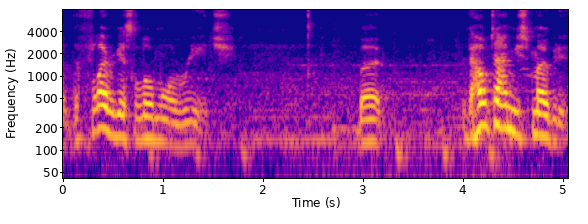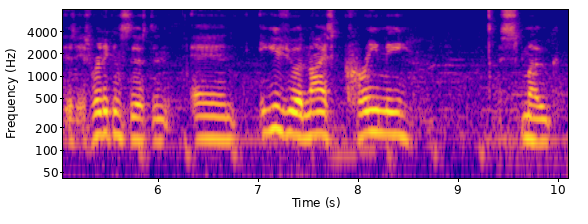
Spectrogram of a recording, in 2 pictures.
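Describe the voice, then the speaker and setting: A man giving a casual review in an unhurried, folksy way, pausing between short phrases. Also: mid-range voice, darkish tone. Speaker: pipe tobacco reviewer. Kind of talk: casual product review talk.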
